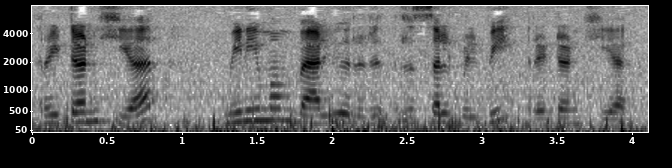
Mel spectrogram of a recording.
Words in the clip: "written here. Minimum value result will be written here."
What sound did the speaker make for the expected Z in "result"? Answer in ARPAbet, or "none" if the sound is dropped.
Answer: S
